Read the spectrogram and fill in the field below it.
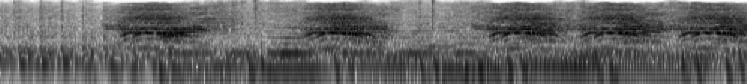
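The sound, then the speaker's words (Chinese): A noisy chorus of penguin calls, harsh braying cries repeating and overlapping in waves over a steady low rumble, loud throughout with no one talking. “第二个，第二个，听起来是企鹅的声音呢。”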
